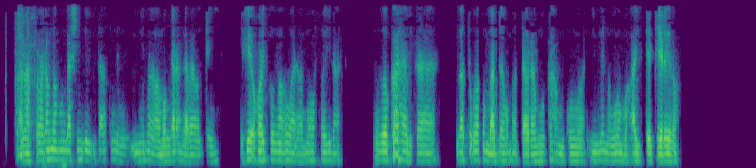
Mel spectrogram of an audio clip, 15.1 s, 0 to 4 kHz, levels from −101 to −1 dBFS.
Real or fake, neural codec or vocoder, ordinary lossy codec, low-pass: fake; codec, 16 kHz in and 24 kHz out, 0.6 kbps, FireRedTTS-2 codec; MP3, 24 kbps; 3.6 kHz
